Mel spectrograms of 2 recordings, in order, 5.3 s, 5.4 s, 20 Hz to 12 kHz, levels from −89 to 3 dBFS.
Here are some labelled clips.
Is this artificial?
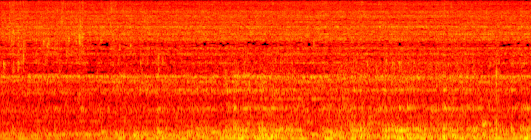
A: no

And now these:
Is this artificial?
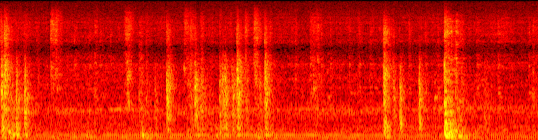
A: no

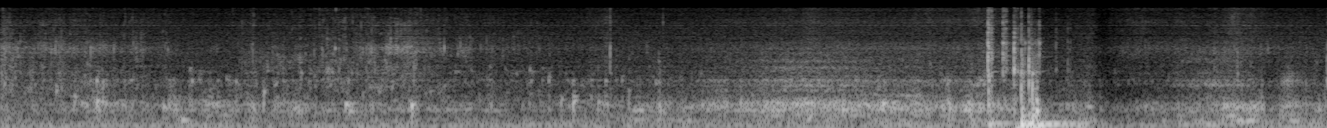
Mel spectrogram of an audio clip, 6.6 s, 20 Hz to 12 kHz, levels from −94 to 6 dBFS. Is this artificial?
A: yes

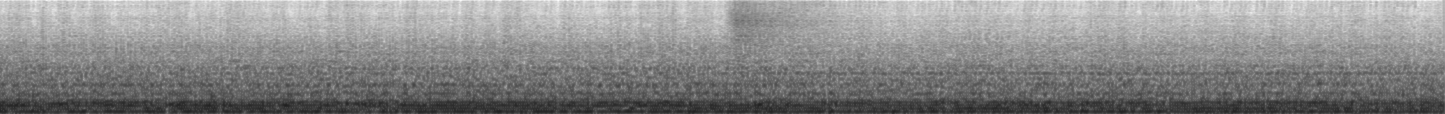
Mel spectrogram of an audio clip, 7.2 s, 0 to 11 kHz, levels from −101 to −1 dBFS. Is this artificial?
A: yes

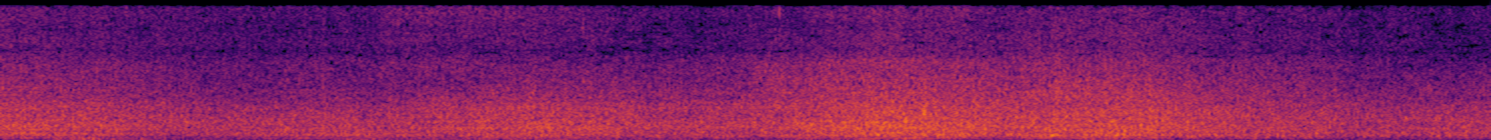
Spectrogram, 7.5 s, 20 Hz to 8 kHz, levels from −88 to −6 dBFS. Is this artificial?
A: no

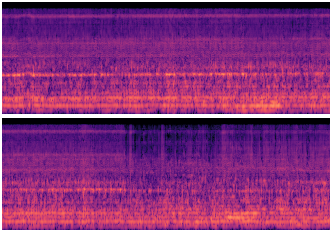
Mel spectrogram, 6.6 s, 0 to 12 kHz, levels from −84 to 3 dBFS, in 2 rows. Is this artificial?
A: yes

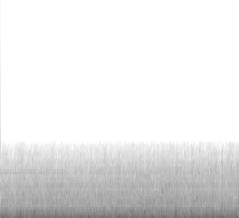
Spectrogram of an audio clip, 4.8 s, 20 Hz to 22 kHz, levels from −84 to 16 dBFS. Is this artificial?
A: no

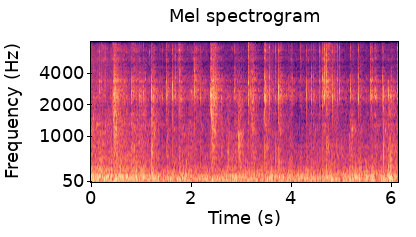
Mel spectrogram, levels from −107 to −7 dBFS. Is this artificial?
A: yes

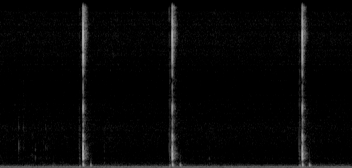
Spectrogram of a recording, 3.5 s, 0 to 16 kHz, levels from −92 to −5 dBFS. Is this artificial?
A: yes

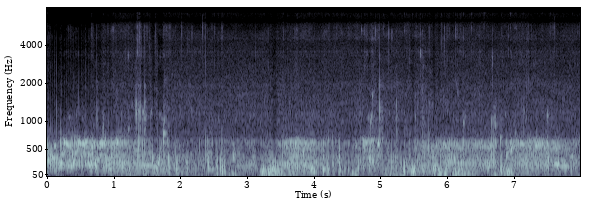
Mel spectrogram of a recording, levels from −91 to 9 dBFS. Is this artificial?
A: yes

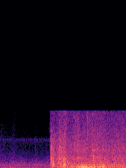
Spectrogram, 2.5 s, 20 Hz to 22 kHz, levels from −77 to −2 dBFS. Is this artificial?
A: no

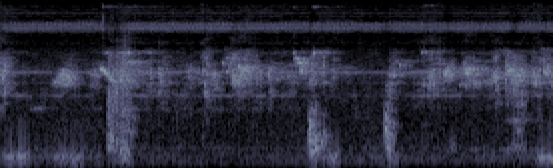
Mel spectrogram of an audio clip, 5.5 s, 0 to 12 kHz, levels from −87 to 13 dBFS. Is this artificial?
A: no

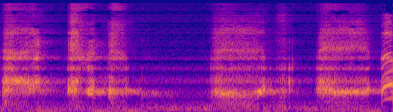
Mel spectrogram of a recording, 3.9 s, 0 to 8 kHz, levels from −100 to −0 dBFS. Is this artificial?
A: yes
